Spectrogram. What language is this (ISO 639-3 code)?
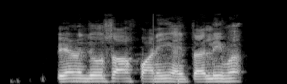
snd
